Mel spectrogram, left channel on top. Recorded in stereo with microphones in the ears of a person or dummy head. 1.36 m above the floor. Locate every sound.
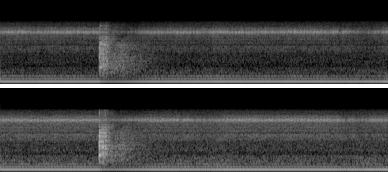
1.0 s a clap: 35° right (ahead or behind), 3 m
